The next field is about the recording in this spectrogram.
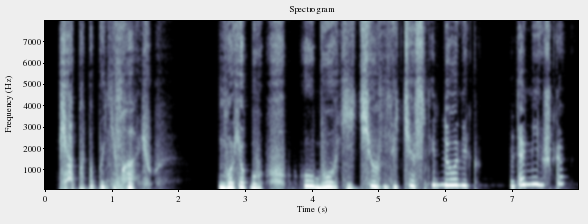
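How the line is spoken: Forced out through sobs. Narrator (Russian): Наконец выдавил он из себя сквозь рыдание

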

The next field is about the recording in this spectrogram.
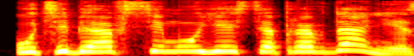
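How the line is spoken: Shouting. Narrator (Russian): закричал он на Артура

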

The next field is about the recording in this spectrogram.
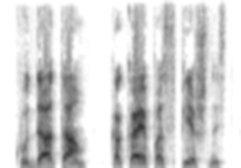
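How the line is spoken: Grumbled. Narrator (Russian): проворчал Медведев

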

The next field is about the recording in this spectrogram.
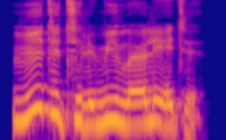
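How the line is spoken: Deep bass reply. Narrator (Russian): пробасил в ответ роль

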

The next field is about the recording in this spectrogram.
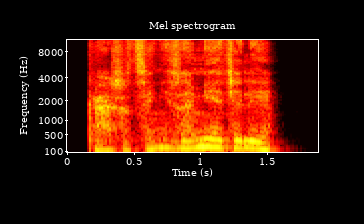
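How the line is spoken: Whispered. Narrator (Russian): прошептал Егоров

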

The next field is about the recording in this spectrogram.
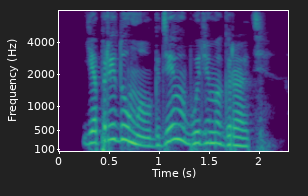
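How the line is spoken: Joyful announcement. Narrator (Russian): радостно сообщил Золото

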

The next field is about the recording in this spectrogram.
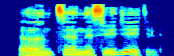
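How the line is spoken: Wry snort. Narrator (Russian): хмыкнул Алекс

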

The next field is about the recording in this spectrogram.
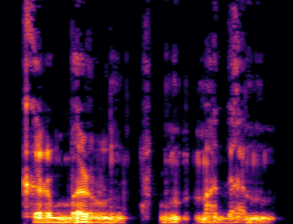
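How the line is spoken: Muttering. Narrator (Russian): пробормотал он

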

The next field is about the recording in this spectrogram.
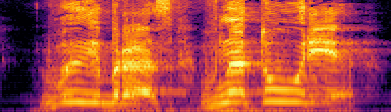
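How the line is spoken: Unseen guard yelling. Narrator (Russian): заорал невидимый отсюда охранник

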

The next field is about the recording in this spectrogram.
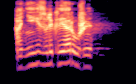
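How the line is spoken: Tense voice. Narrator (Russian): напряженным голосом произнесла Летра

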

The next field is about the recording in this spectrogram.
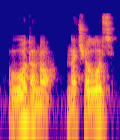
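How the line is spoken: Calm. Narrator (Russian): спокойно заметил старшина

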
